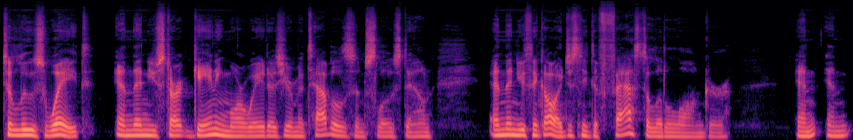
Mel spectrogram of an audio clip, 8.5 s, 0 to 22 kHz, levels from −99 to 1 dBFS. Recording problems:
none

